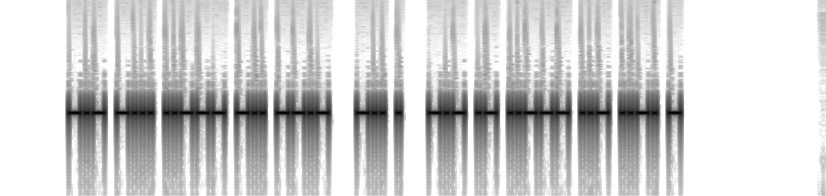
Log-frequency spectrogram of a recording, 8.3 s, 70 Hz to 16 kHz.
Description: Morse code, heard as a keyed tone, about 30 wpm, 700 Hz. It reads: KB2DQ DE KA2UFT
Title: USA Callsign DE Callsign 30wpm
